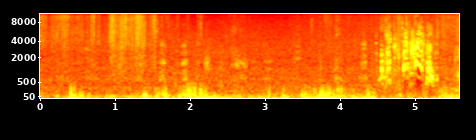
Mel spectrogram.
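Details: A Boston Terrier growls angrily while guarding a small stick it treats as a precious treasure. Low, rough rumbling pulses run throughout, then build to a louder, harsher snarling burst near the end.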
